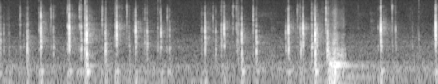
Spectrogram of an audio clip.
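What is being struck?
Plastic mechanical keyboard.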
